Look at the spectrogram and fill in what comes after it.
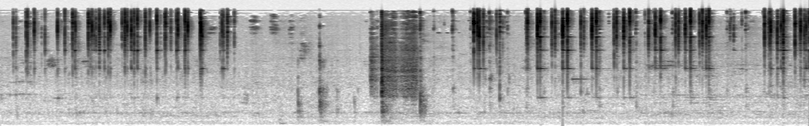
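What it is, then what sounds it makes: Porcelain bowl tapped with fingernails. Long acrylic nails tap rapidly on the outside of a hollow, empty white porcelain bowl with a painted olive pattern, held in the hand. The bursts of crisp, bright clicks have very little ring and no low end, with a quieter pause and a brief rustling scrape midway before the tapping resumes.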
